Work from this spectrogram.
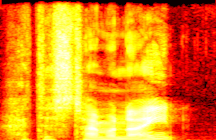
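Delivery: nervous. A wife on the stairs asks her husband who is knocking, nervous. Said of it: "she asked nervously".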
